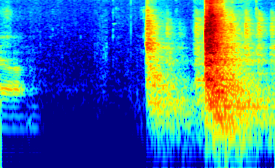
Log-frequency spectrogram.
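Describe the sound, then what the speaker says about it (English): The latch and door of a half-top cowboy stock trailer, one clunk followed by a louder metallic bang as the door swings open, close by, after a brief voice and a moment of silence. "that latches, and my door opens"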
